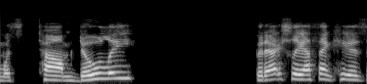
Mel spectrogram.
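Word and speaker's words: Dula: of or a that turning a into a ie like for instance doula would turn into dually like his actual name I think is Tom doula but he's pronounced Tom Dooley in the South yeah he was hung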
